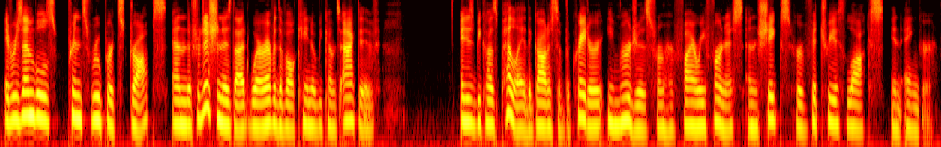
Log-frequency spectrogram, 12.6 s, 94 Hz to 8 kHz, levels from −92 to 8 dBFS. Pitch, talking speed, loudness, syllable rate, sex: 190 Hz, 170 wpm, -20 LUFS, 5.7 syllables/s, female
